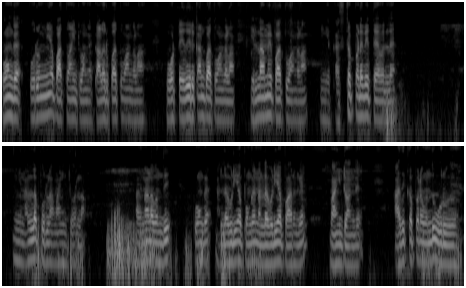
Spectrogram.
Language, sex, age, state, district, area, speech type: Tamil, male, 18-30, Tamil Nadu, Tiruppur, rural, spontaneous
